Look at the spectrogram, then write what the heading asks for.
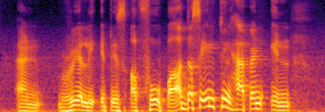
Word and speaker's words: faux pas: Okay, and the next one, friends, it is spelling is totally different and the pronunciation is not according to the spelling. The spelling is F-A-U-X-P-A-S, but the pronunciation is faux pas.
